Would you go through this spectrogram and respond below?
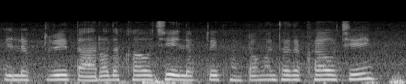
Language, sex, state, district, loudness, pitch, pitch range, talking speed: Odia, female, Odisha, Khordha, -15 LUFS, 215 Hz, 205-220 Hz, 105 wpm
